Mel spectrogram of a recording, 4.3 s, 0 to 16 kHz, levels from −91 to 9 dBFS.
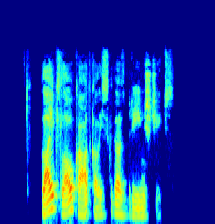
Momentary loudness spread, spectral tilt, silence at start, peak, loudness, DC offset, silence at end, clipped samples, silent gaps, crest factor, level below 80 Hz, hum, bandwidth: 19 LU; -5.5 dB/octave; 0.5 s; -2 dBFS; -20 LUFS; under 0.1%; 0.9 s; under 0.1%; 0.62-0.82 s, 3.23-3.28 s; 20 dB; -52 dBFS; none; 7.8 kHz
